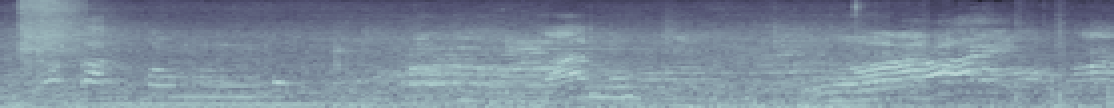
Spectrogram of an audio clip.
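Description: Children's voices and high shouts at an indoor play centre, overlapping and loudest about three seconds in, over a steady low hum.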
